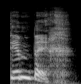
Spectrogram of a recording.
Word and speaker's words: Dinbych: you will see that Denbigh, pronounced the way they would have spoken it in those days, would have sounded like Denbych, which is not a million miles away from its real name of Dinbych.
